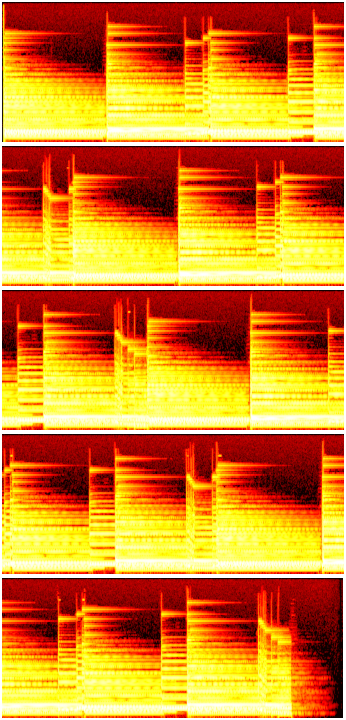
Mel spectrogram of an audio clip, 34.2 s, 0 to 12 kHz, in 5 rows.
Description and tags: raspberry- epiano riff 5
Chords are Dmaj7/13, C#m, Dmaj7, C#m7. 116 bpm.
Advanced, Chill, Chords, E-Piano, Electric, Piano, Preset, Progression, Soft, Tempo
